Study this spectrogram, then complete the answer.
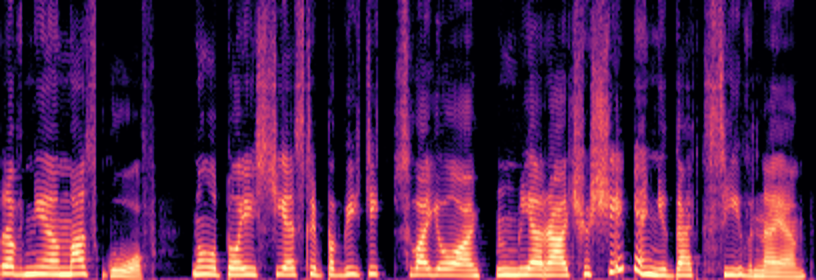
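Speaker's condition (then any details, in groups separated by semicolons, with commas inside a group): Cerebral palsy; abnormal gait, needs help on stairs without railings, walks everywhere, no wheelchair, home-schooled as child; no felt limitations currently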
